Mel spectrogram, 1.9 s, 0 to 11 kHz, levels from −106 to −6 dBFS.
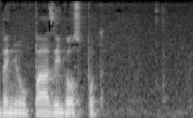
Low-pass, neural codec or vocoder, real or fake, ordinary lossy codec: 9.9 kHz; none; real; AAC, 64 kbps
